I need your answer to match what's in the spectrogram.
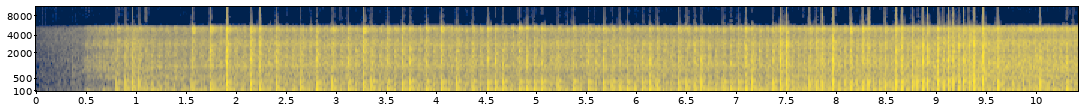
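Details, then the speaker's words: Mini bike with homemade exhaust, noise test before adding a muffler: harsh, loud popping at each firing stroke, a rapid uneven bark at idle; too loud, audible two blocks away. "i'm going to try to quiet it down it's too loud you could hear two blocks away"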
